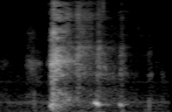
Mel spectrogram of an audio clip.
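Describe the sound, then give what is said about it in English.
A dog pants in a garage, giving a few short, breathy puffs at uneven intervals, soft and airy, with no one talking. “and I'm stuck in a garage with a dog”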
